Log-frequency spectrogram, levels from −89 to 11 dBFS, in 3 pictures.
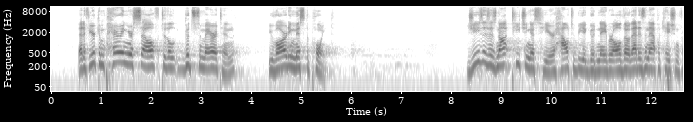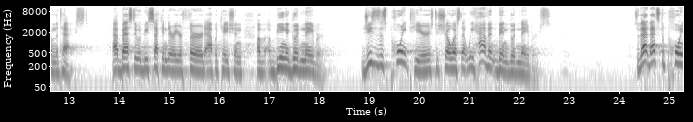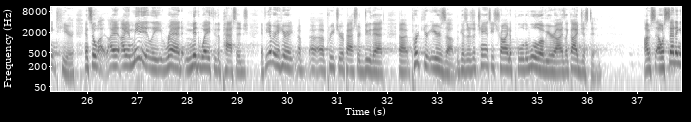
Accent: American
